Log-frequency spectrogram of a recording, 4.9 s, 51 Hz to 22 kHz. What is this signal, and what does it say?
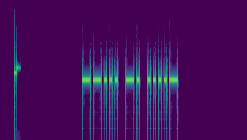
Morse code, heard as a keyed tone, about 22 wpm, 700 Hz. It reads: 7N4
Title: Common Cut Numbers - 3-Digit 22wpm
